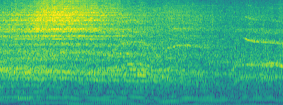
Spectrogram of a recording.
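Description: A live band holding out the last chord of a song, with a large crowd cheering and whooping over it.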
